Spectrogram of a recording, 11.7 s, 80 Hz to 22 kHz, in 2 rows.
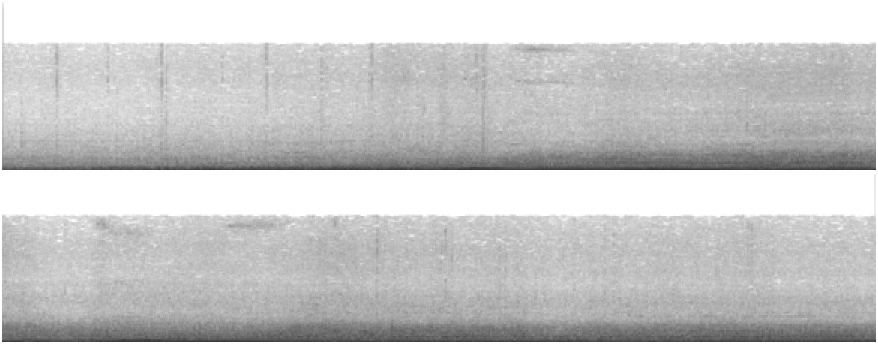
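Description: Lamborghini Gallardo Superleggera's V10 engine heard from inside the cabin, accelerating with its pitch climbing, falling briefly about six seconds in, then climbing again and settling to a steady note.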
